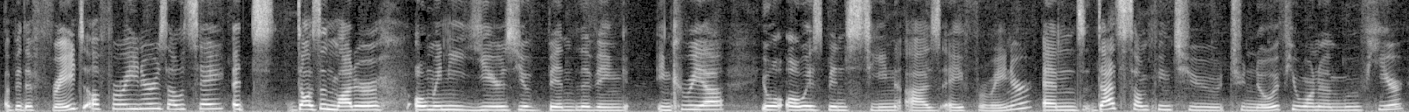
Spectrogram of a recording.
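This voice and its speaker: Sex: woman. Style: street interview. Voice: high, mellow. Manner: earnest, some "um"s. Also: fairly even intonation, unhurried.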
